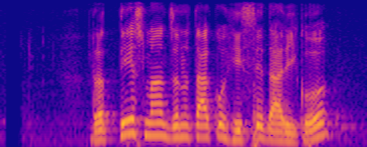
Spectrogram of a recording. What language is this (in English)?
Nepali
